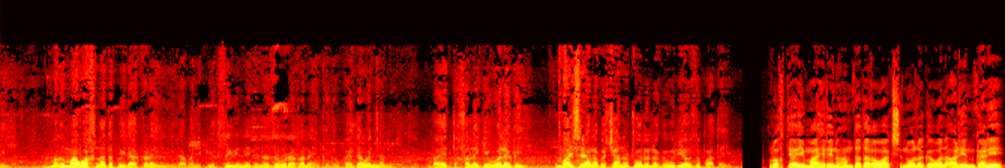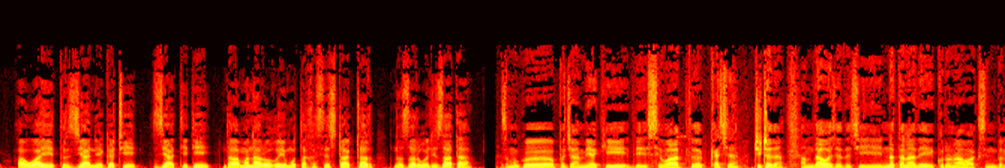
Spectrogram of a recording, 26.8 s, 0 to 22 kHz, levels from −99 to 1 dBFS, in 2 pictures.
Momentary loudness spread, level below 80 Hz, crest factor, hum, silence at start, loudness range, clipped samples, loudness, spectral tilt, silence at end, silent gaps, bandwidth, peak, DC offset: 12 LU; -42 dBFS; 16 dB; none; 0 s; 6 LU; under 0.1%; -22 LUFS; -6 dB/octave; 0 s; 9.89-10.14 s, 19.86-19.98 s; 16.5 kHz; -6 dBFS; under 0.1%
